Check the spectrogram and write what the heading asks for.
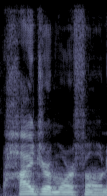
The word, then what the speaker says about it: hydromorphone: I wanted to practice Hydromorphone and somebody wants me to pronounce it I would say phone more phone dromorphone hydromorphone okay with morphine it would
